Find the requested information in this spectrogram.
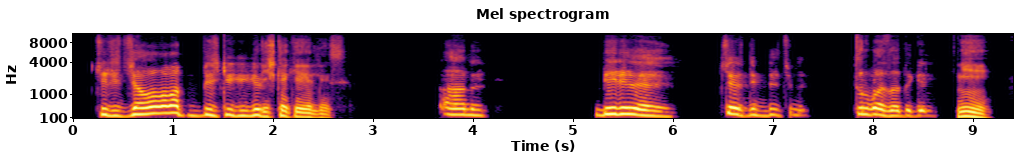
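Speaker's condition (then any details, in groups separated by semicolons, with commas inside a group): Cerebral palsy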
